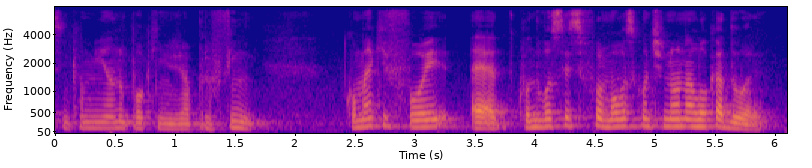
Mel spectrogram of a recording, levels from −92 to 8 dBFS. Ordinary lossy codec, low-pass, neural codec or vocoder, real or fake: none; 7.2 kHz; none; real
